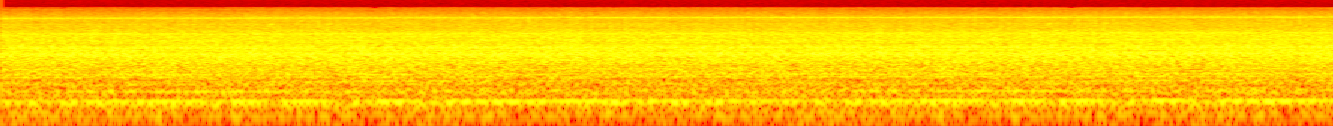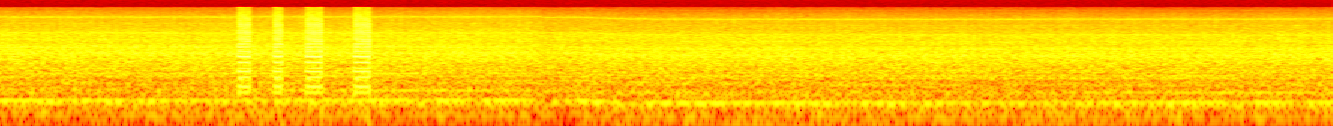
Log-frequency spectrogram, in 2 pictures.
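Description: A bus engine drones steadily while driving along a road.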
